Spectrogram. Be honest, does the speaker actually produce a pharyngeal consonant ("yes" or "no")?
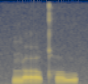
no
